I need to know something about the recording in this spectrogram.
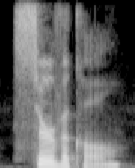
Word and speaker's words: cervical: Cervical or cervical. Both pronunciations exist, but the British version is more common in medical contexts.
